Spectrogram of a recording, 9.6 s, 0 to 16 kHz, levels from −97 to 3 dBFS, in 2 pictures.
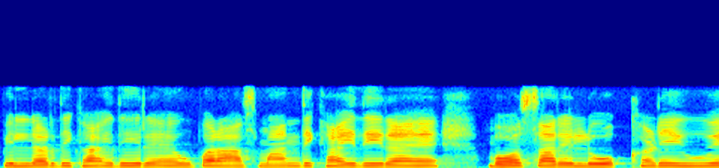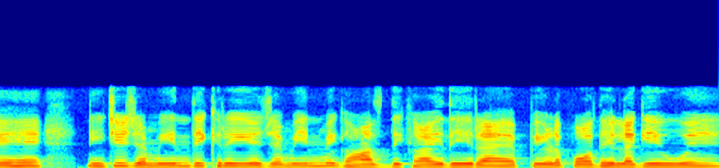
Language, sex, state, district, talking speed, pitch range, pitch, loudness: Hindi, female, Bihar, East Champaran, 200 wpm, 240-255 Hz, 250 Hz, -18 LUFS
